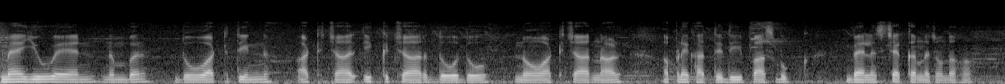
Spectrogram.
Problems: constant background noise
